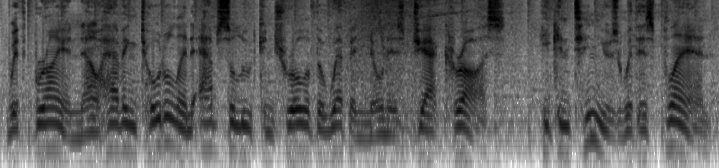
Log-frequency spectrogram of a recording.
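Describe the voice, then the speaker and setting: A man as a solemn storyteller, giving measured, dramatic scripted narration for video game cutscenes. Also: mid-range voice, faint music behind, close to an everyday voice. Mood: solemn, expository. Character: solemn omniscient male storyteller of dark legends.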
